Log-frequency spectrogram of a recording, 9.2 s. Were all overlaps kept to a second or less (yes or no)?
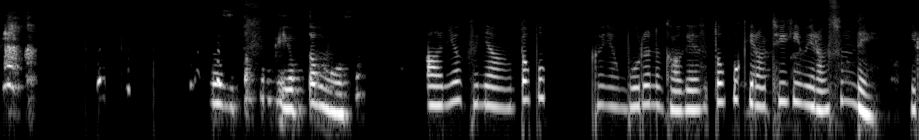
yes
